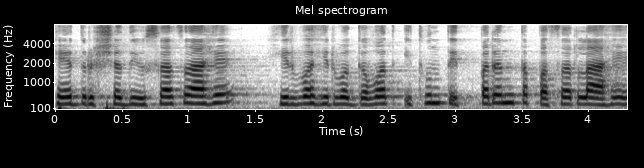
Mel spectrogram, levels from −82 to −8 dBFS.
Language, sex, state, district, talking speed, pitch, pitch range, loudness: Marathi, female, Maharashtra, Aurangabad, 155 wpm, 245 Hz, 235-260 Hz, -15 LUFS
